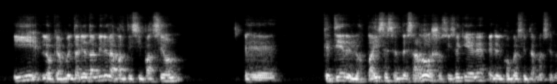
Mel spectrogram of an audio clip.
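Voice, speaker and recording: A man speaks fairly fast, his intonation lively. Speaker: university lecturer. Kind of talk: lecture. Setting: video call. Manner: halting, many repetitions.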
